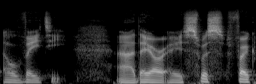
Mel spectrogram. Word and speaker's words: Eluveitie: went onto Google and apparently it is elevate e they are a Swiss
